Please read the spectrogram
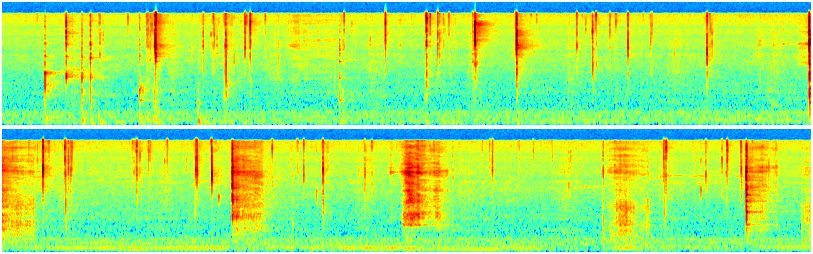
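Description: A serving spoon clinking and scraping against a pan and a ceramic bowl as thick chickpea curry is spooned across. There are scattered light clicks and a few longer scrapes.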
